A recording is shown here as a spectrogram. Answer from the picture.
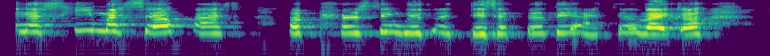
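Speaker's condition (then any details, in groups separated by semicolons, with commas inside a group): Cerebral palsy; affects hand, hand tremor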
